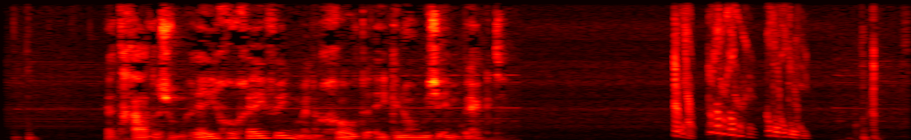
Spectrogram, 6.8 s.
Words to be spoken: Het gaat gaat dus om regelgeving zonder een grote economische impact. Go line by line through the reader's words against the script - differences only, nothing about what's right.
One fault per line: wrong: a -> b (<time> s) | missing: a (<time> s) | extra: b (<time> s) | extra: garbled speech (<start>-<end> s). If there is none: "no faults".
missing: gaat (1.1 s)
wrong: zonder -> met (2.2 s)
